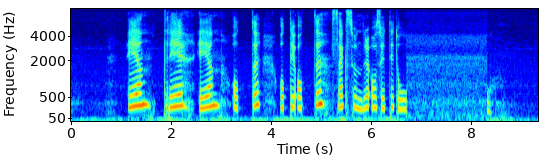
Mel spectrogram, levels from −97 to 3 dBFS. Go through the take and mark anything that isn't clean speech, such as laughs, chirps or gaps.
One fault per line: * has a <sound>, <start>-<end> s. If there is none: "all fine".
all fine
